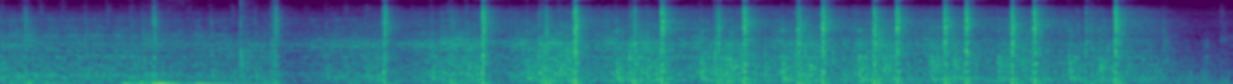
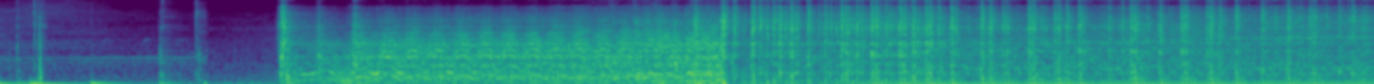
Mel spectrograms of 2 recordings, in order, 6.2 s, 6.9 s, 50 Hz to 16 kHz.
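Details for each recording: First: Freshly rebuilt Caterpillar C11 diesel from a front end loader, first start attempt after installation: brief rumble, then irregular ticking and chuffing as it cranks without catching, with black smoke; fuel pressure only about half of spec. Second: Freshly rebuilt Caterpillar C11 diesel, exhaust muffler left off: a few cranks, then it catches on the third attempt and settles into a steady, even idle with 70 psi oil pressure; normal start.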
